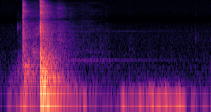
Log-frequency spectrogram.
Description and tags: Door Shut
This sound was creating by shutting a door
closing, cupboard, design, domestic, door, effect, foley, handheld, lock, recorder, recording, shut, slam, sound, Zoom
